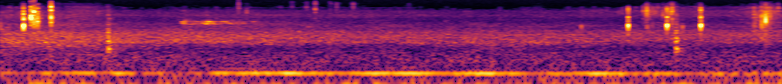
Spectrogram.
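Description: A car engine idling steadily, a constant low hum, with a few light clicks over it.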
